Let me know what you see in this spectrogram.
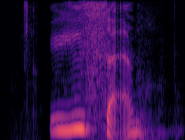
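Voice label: "yu3 san3", Mandarin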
